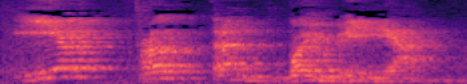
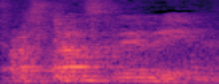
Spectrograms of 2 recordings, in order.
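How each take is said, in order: First: A Spanish accent adds a vowel before the cluster. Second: Plain Russian pronunciation with no added vowel. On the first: A Spanish speaker is trying to say it in Russian. The speaker calls it wrong. "Он опять, еп, про транспоймения" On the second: This is the intended Russian phrase. The speaker calls it right. "Это, оказывается, пространство и время"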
